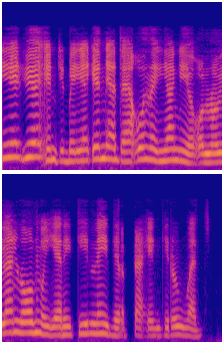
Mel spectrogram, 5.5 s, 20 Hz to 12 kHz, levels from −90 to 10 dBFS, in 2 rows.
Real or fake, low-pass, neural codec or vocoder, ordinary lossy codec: fake; 7.2 kHz; codec, 16 kHz, 0.5 kbps, FreqCodec, larger model; none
